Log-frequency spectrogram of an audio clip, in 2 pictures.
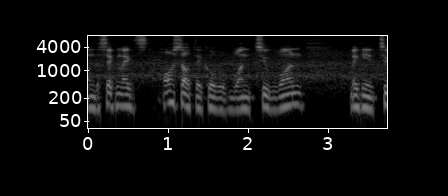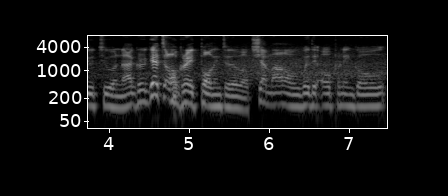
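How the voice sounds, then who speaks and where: Bright and sharp in tone, a man speaks at a medium pitch with ordinary pitch variation. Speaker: esports match commentator. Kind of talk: live commentary. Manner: soft-spoken.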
